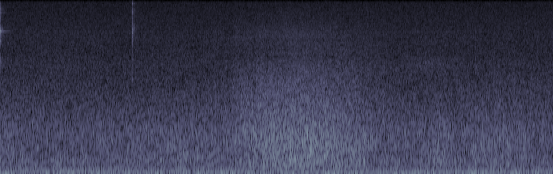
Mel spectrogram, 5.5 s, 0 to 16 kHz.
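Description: Calm simulated ocean waves in an Unreal Engine 4 ocean scene, a steady soft wash of surf with one gentle swell rising midway, no voices.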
